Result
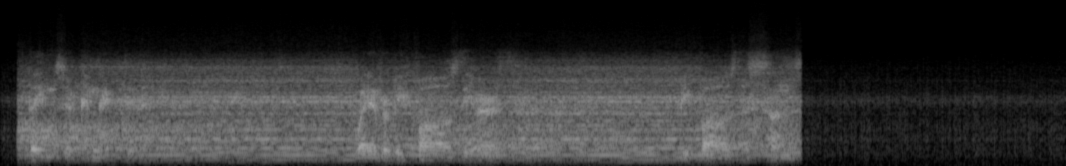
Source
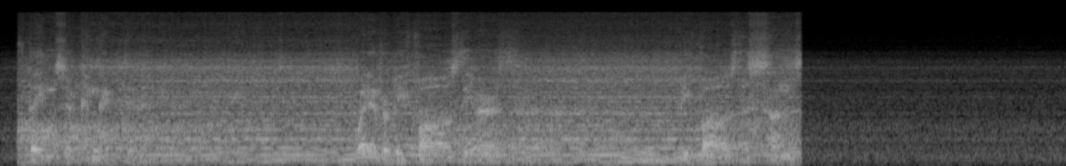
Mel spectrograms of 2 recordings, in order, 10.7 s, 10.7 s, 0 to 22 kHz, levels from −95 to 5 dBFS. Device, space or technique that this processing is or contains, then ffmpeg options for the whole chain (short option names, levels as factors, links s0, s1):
pocket radio on a weak battery: -af "highpass=370,lowpass=3200,equalizer=f=7100:t=o:w=0.53:g=-6,aeval=exprs='sgn(val(0))*max(abs(val(0))-0.00126,0)':c=same,equalizer=f=1800:t=o:w=0.38:g=11,volume=0.531"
